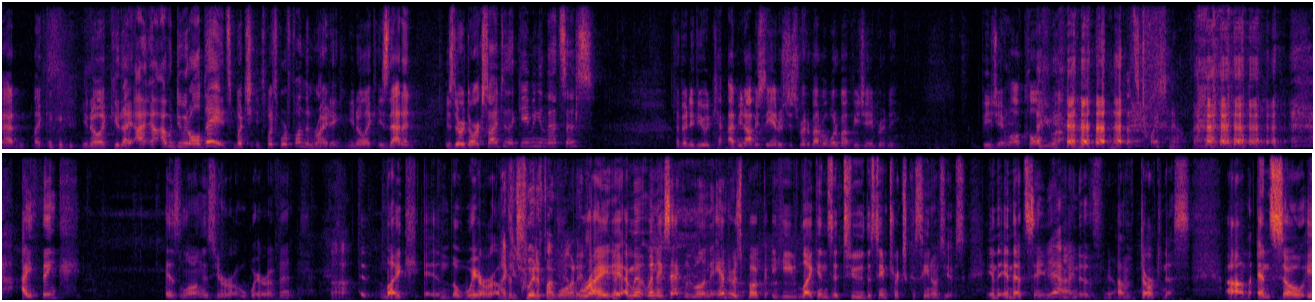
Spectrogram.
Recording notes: Live from the Unbound Book Festival in Columbia, Missouri. All three authors read from their work.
